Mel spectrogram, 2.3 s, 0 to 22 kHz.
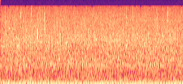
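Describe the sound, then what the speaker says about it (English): Heavy rain pours down in the farming video game Farming Simulator 25, a dense, steady hiss of falling water that continues without a break throughout. "as you can see, it is pelting it down"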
